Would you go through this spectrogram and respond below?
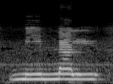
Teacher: Nyatakan bunyi lam ini secara izharnya terang tanpa dilantunkan.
